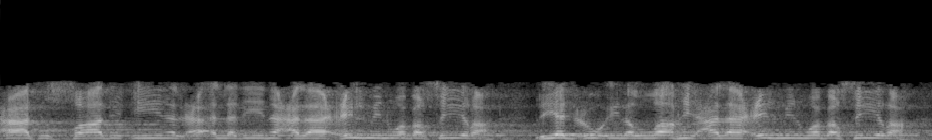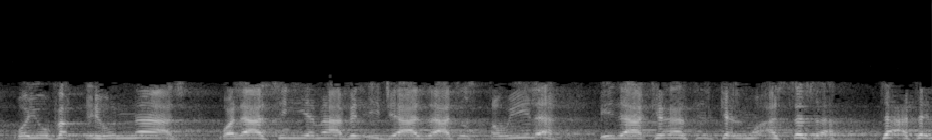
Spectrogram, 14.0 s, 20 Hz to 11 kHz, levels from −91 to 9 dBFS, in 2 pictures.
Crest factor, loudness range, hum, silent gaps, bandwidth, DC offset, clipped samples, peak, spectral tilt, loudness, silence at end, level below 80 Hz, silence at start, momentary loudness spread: 18 dB; 2 LU; none; none; 4.8 kHz; under 0.1%; under 0.1%; -8 dBFS; -9 dB/octave; -26 LUFS; 0 s; -58 dBFS; 0 s; 8 LU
